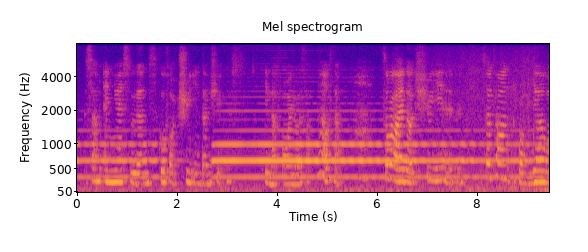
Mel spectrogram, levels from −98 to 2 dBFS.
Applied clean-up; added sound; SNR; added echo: none; Wind instrument, woodwind instrument; -1 dB; none.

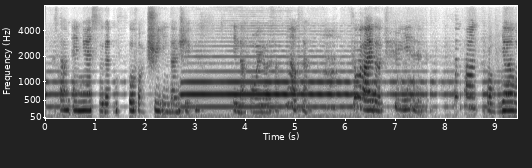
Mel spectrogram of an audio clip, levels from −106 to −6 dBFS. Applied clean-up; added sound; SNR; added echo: neural mask model RNNoise.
